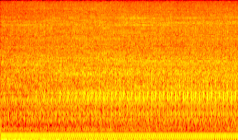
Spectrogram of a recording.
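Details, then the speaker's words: Honda Prelude four-cylinder cold start after a fresh cylinder head refresh and coolant burp: busy, clattery mechanical noise over a steady low hum. Throwing one coolant temp sensor code but running solid. "Definitely a noisy one. It's throwing one coolant temp sensor code, which doesn't surprise me, but she's running."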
